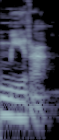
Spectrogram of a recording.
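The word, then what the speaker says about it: Myrrha: Contoh tulisan Mirha maka diucapkan menjadi Mira.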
